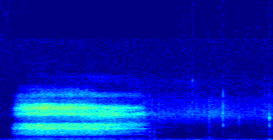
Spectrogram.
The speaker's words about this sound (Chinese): 但是在我怀里，听着我的呼吸声，好好的休息一下。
